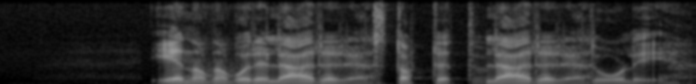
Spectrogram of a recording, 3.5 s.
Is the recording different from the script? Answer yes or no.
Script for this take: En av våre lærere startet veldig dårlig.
yes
